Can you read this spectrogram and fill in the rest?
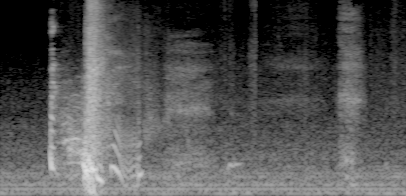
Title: induced sneezing (f)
